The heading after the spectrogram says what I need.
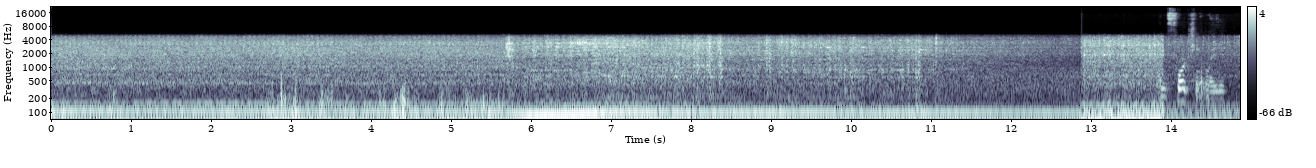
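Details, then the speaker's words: Ford 9N tractor, running after spark plug work but hard to start for two weeks: low idle thump turns uneven and stumbles, then cuts out. A mechanic says this sign means a bad coil; the coil was confirmed as the culprit. "euphoria is short-lived as you can hear the tractors starting to sputter right now and as you've seen a few seconds it dies on me I had it explained to me from a mechanic that this is a sign ie the tractor running for a good 10 to 15 minutes and then shutting down of a bad coil"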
